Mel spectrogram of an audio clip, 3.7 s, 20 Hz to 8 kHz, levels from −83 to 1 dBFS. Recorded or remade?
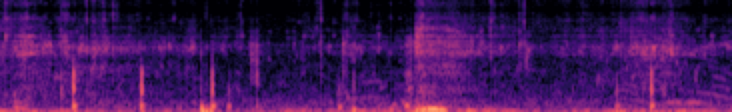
remade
